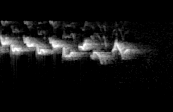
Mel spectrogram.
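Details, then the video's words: Ultramarine grosbeak song already under way: a rapid run of about six warbled whistles stepping slightly downward, each short and slurred, fading into quiet at the end. "AZULÃO CANTANDO"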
